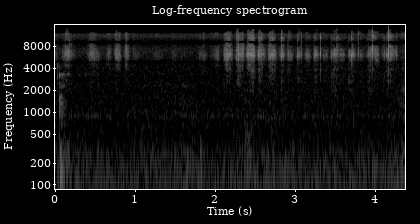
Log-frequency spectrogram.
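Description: Faint, soft scratching of a fine paintbrush laying ink onto paper in short, repeated strokes, closer together in the second half.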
